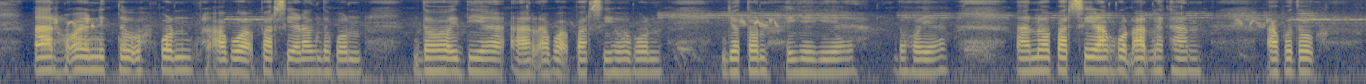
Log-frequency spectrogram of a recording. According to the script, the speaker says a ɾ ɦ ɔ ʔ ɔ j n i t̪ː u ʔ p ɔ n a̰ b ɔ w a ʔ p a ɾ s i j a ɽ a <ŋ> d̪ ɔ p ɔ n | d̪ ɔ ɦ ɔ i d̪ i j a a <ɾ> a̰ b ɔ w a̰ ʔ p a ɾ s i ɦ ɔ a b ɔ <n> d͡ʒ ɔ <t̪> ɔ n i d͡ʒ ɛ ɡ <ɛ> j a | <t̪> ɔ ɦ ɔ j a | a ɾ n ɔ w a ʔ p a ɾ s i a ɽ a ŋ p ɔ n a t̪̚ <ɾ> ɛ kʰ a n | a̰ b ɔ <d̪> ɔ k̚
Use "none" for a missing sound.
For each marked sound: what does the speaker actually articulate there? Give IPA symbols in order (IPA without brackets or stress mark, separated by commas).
ŋ, ɾ, n, t̪, ɛ, d̪, l, d̪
